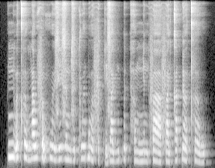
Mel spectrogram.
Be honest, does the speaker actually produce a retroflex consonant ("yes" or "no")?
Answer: no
